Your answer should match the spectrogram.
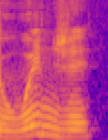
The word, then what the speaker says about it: wengé: ça se disait le wengé. Et c'est logique. G-E, c'est pas GE, c'est Wengé, voilà.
